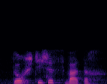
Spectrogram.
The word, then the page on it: Durschtig's Watter: Bas-Rhin; Herrlisheim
